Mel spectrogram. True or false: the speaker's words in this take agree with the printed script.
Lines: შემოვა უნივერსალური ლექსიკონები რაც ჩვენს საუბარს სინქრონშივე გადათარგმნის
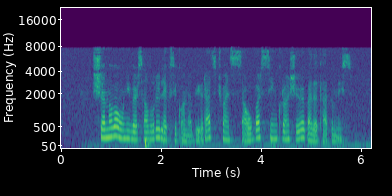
true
